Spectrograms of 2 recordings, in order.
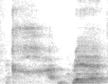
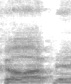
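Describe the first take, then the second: First: Breathless whisper of real grief; heartbroken whisper. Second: Said in the usual way. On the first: Real, not acted. Viewer reacting to a sad scene, choked whisper. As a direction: whisper it, too moved to speak. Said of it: "that just broke my damn heart".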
